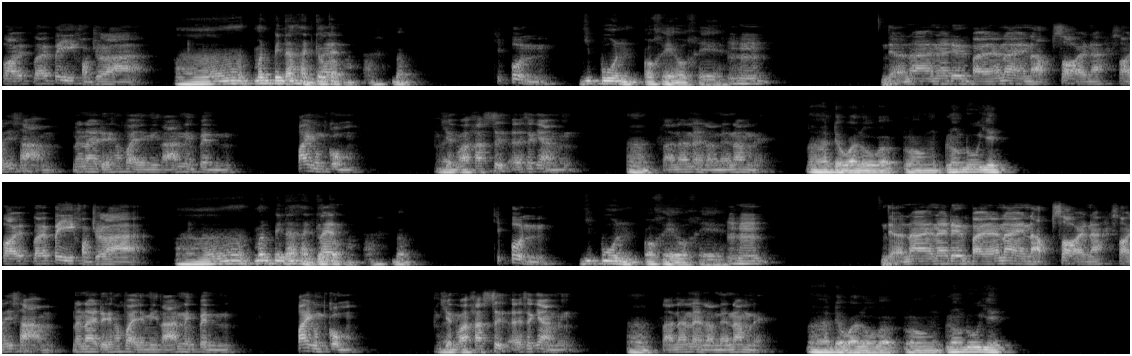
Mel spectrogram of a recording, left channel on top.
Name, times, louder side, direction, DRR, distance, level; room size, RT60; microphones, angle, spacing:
voice 1, 0.0-1.4 3.2-3.4 5.1-5.5 7.2-7.6 8.8-13.6 14.2-14.8 15.6-17.0 17.9-18.9, right 3 dB, 40° right, 0.4 m, -23 dB
voice 2, 1.7-4.1 5.8-7.2 15.6-16.0 17.5-17.8 19.3-21.2, left 1 dB, 65° left, 0.6 m, -17 dB
2.4 x 2.0 x 3.3 m
head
